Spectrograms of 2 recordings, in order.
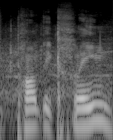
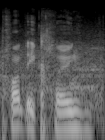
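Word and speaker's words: Pontyclun: devils not about pronunciation it's panty clean not ponty clean that's the accent martinez the accent i'll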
